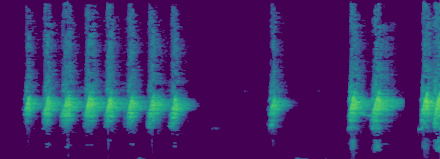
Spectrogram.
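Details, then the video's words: Flamboyan bird giving a short run of sharp high chirps, then scattered single and paired notes after a pause; played to get a kept bird singing. "Terapi Cepat Bikin Burung Flamboyan Buka Paruh dan Gacor"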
